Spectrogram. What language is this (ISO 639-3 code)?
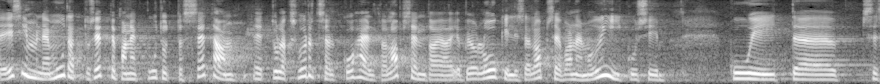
est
